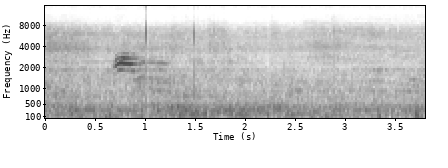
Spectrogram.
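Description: A street cat in Manila gives a single short, clear meow early on, heard over a steady background rumble of outdoor noise.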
